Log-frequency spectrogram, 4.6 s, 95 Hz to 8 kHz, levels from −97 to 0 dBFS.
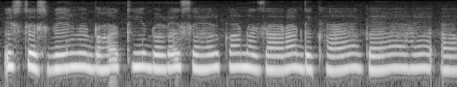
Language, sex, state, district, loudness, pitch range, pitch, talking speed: Hindi, female, Uttar Pradesh, Lalitpur, -16 LUFS, 235-260 Hz, 250 Hz, 170 wpm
